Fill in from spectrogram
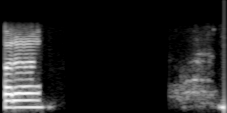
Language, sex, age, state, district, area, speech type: Sindhi, male, 18-30, Gujarat, Surat, urban, conversation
